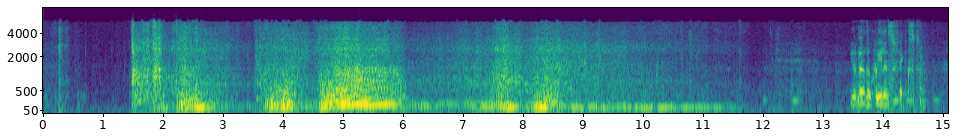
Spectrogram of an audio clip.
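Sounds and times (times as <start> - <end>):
sports car engine revving: 2.0 - 11.6.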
